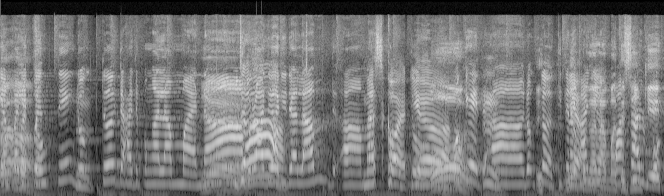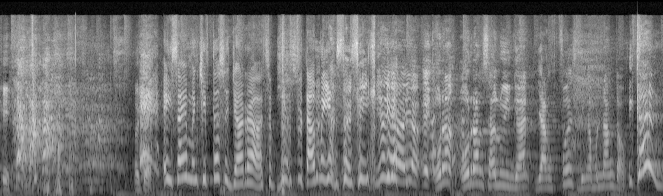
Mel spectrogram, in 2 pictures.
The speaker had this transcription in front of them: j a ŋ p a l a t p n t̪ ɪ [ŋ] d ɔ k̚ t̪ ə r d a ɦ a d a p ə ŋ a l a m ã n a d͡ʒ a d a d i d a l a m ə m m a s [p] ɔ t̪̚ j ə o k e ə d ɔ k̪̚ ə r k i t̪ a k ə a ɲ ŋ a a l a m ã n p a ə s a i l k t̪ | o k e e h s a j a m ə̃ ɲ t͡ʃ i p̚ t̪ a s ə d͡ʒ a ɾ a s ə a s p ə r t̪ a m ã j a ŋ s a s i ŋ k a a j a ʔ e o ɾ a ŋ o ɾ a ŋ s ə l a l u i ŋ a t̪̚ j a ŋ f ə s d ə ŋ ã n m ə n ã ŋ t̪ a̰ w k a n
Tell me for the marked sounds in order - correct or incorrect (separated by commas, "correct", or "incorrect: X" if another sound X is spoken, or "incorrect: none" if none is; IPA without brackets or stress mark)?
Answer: correct, incorrect: k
